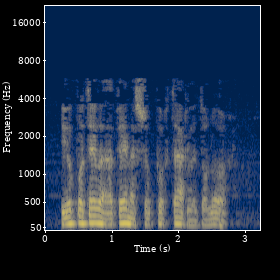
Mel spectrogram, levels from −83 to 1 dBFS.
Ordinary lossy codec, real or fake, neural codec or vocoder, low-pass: MP3, 24 kbps; real; none; 7.2 kHz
